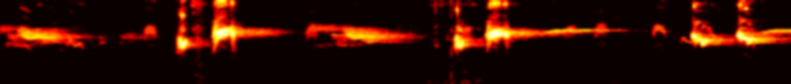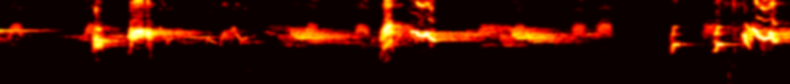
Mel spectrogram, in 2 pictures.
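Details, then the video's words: Wild sooty-headed bulbul in a lively 'gacor' song: a near-continuous string of bright chirps and short warbled phrases, irregularly spaced, with soft low noise behind. "Suara Burung Kutilang Gacor ASLI ALAM lanjut NGGARUDA"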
